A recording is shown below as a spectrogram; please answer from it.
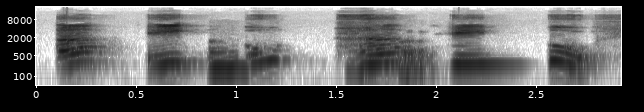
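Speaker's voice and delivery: अ, ई, उ said slowly from the lowest part of the throat; throat letter demo. Shown as a demonstration. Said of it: "बिल्कुल हलक के निचले हिस्से से".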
